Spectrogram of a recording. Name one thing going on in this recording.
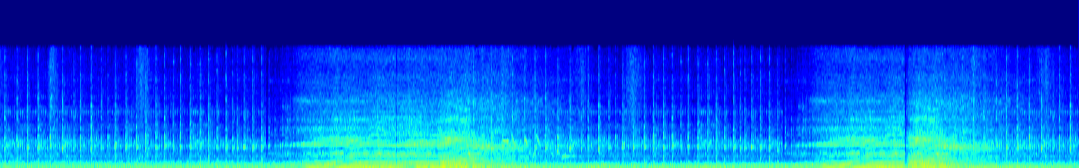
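A chainsaw engine idles with a steady putter.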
